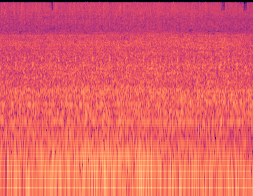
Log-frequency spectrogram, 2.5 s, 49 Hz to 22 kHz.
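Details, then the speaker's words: 1998 Honda Odyssey with swapped-in JDM F23A engine, after the swap is complete and the high idle is fixed by loosening a tight cruise control cable: even, settled idle with a smooth steady rumble, no knocks or hunting; normal idle. "So there we go. She idles good, no problems."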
